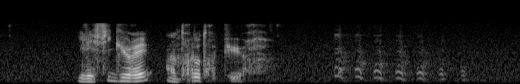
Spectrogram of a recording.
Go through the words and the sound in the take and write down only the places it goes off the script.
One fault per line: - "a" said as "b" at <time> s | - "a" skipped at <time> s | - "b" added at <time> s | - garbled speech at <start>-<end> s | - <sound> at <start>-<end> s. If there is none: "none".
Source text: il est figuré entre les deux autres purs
- "les deux" skipped at 1.9 s
- laugh at 3.3-4.7 s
